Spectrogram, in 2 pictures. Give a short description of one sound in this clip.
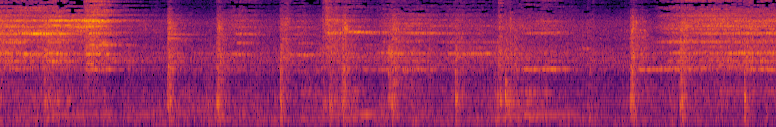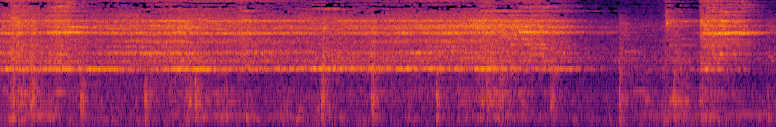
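A passenger train rolls past close by, its wheels clattering rhythmically over rail joints.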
